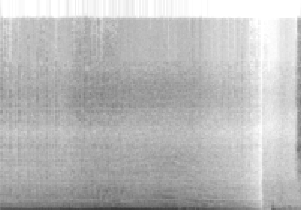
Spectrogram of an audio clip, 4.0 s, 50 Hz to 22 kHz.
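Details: Mercedes ML320 after the catalytic converter was tightened down with wire: engine revs up smoothly and settles back with a clean exhaust note and no metallic rattle on the rise or fall.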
